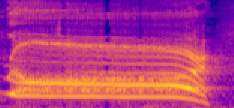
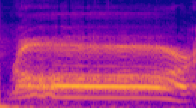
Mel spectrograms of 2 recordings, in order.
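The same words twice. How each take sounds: First: Much louder, higher straining roar; huge mock roar. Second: Loud high hammed-up roar; mock roar. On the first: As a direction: go all out, a bigger roar than the first. Left hand squeeze, bigger roar. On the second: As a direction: roar like a beast straining the grip tester. Squeezing grip meter, retold roar.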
